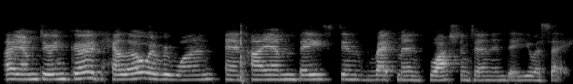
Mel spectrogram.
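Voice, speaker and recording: A woman guest talks casually on a webinar call. Her voice is a touch high and stays very level in pitch. The audio is a little dull, as over a video call. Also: flat delivery, moderate pace, a bit bright. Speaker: webinar guest speaker, senior project manager. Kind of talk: casual greeting and small talk on a webinar. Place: online call.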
